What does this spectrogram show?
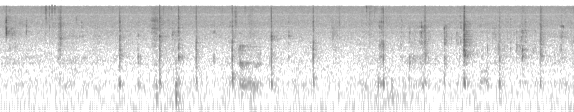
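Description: Quiet chewing of a mouthful of soft Géramont cheese: faint, scattered wet mouth clicks and smacks.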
